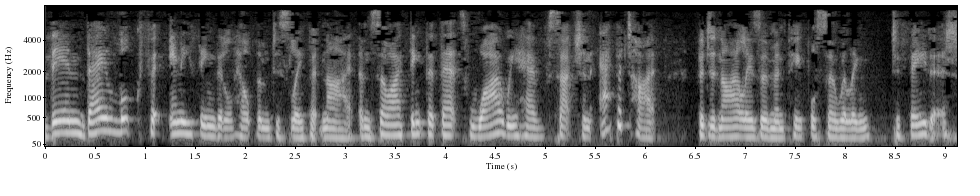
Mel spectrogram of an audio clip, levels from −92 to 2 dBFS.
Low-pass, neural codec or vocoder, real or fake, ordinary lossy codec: 7.2 kHz; none; real; MP3, 32 kbps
